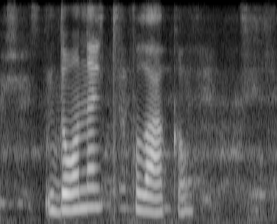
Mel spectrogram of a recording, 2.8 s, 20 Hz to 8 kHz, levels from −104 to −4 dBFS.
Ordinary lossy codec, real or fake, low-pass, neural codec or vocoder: Opus, 24 kbps; fake; 7.2 kHz; autoencoder, 48 kHz, 32 numbers a frame, DAC-VAE, trained on Japanese speech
